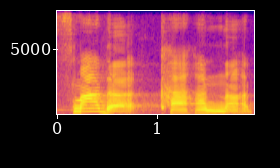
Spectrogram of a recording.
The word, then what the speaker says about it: Smadar Kahana: i was discussing with smother kahanna that's how to pronounce your name right very good yeah no it's not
